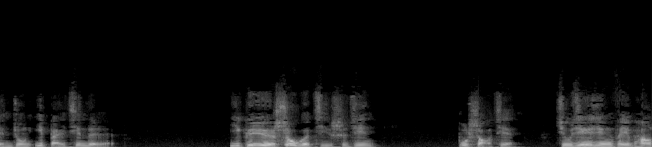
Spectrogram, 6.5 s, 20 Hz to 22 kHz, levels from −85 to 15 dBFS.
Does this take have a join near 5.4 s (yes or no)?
yes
